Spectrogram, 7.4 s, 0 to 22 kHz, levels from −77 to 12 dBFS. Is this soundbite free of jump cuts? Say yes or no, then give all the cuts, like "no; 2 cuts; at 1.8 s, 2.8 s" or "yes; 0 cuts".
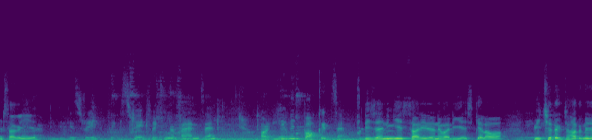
no; 1 cut; at 4.5 s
